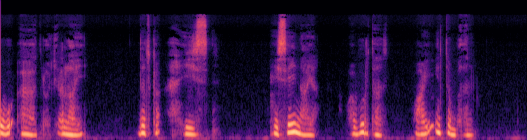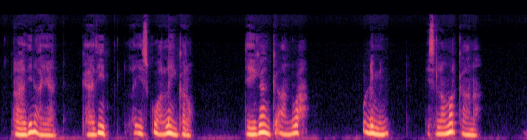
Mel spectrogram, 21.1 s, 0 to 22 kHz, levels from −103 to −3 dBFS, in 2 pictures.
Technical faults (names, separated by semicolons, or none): none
